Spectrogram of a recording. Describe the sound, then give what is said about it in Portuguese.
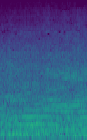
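Race car engines roar in a steady, dense drone as a spread-out field of cars passes on the track during a race, several cars blending together with a continuous buzzing whine and no voices. “Onde você olhar na pista agora, vai ter carro.”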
